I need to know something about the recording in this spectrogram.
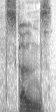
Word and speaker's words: scone: cream and such and scones. So, it's like a scon or scones.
